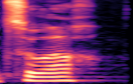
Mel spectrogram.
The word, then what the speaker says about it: Johari: à la basse, on a Johari, mais écrivez-le Johari, mais prononcé Tsoar,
